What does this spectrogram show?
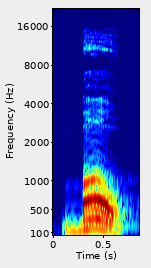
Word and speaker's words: bow: BOW, বৌ মানে ধনুক, BOW, বাও, বাও মানে নত হওয়া।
